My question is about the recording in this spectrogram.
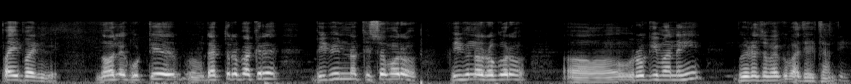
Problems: none marked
